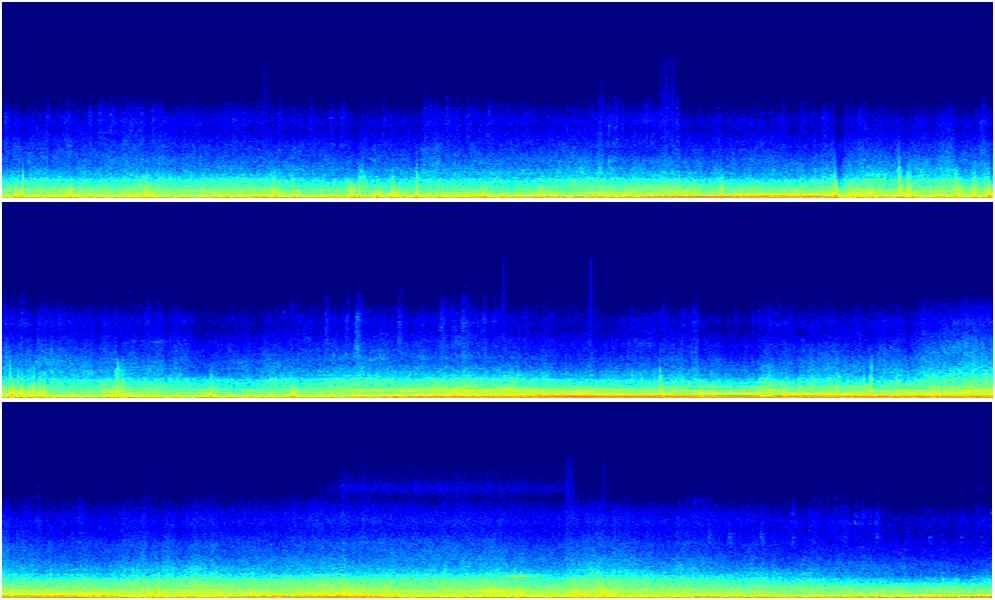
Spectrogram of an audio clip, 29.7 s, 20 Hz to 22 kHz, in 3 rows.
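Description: BMW M4 Competition's twin-turbo inline-six heard from inside the cabin, its revs climbing in long pulls and dropping back again and again as the car is driven hard. A loud, steady rush of road and wind noise runs underneath.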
